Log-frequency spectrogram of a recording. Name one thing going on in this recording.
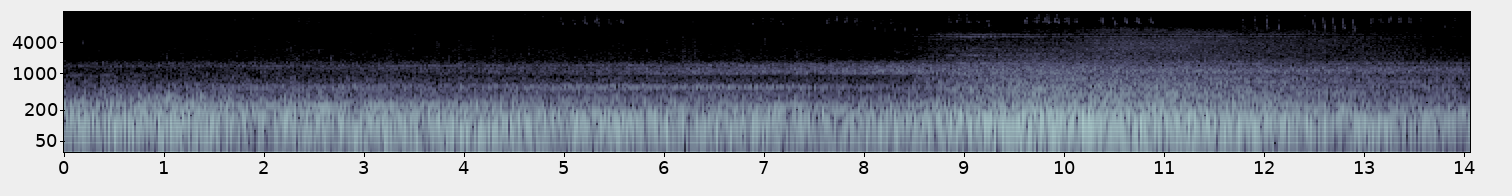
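Water laps and gurgles over mud.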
